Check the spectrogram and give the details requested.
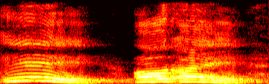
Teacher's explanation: ए और ऐ ये दो ऐसे वर्ण है जिसका उच्चारण स्थान कंठ तालू से होता है कंठ और तालू दोनों की मदद से होता है इ ये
